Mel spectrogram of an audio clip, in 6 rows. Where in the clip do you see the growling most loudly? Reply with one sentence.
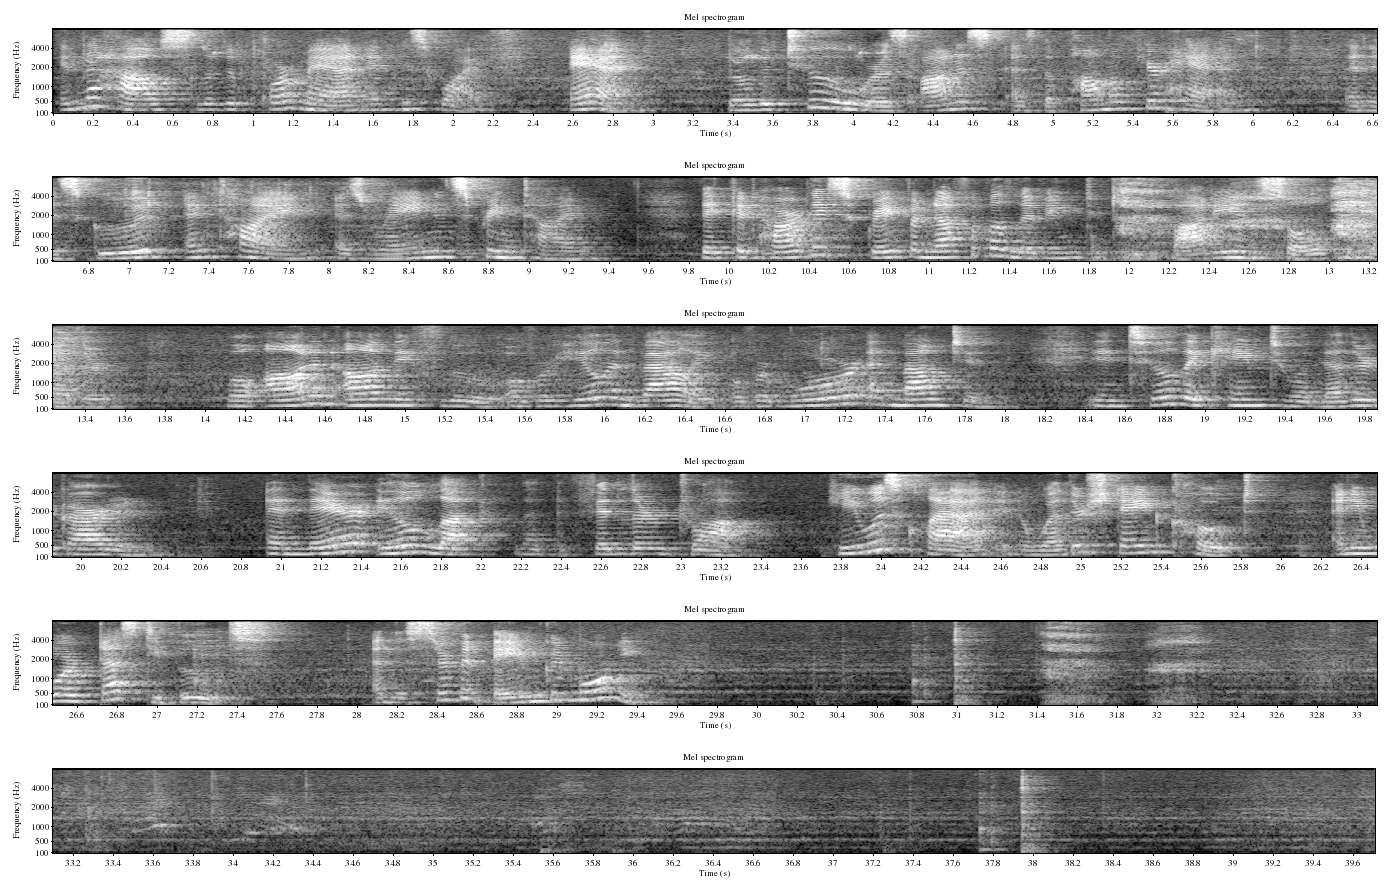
The loudest moment of the growling is at 13 seconds.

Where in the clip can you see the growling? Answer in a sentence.
You can hear the growling from 11.9 to 13.5 s and from 31.4 to 32.2 s.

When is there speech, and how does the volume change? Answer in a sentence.
You can hear the speech from 0.0 to 29.5 s, at a steady volume.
